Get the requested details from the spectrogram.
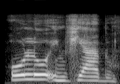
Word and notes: Olo Enfiado: patua

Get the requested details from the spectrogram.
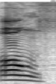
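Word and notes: Ong: patua

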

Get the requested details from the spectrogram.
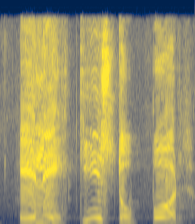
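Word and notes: Ele qui estopor: Patua

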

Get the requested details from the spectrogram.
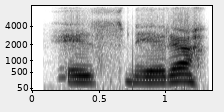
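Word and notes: Ismera: Patuá

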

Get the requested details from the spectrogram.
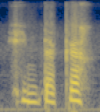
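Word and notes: Intaca: patua

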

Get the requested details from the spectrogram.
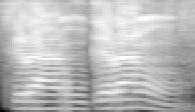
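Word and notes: Gram Gram: patua

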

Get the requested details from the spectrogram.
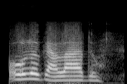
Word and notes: Olo Galado: patua

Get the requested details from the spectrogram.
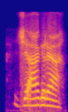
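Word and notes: Jagra: patua

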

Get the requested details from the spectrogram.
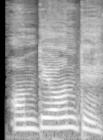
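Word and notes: Onte Onte: patua

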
